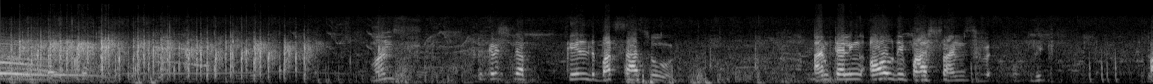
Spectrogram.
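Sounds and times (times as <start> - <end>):
hand clapping: 0.0 - 3.6
speech: 5.2 - 6.9, 8.2 - 10.6.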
